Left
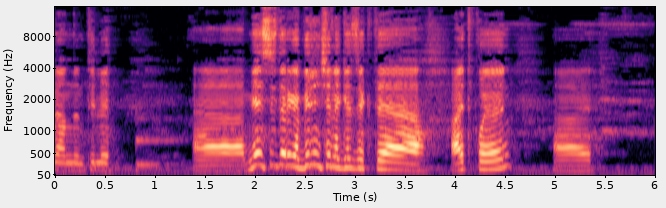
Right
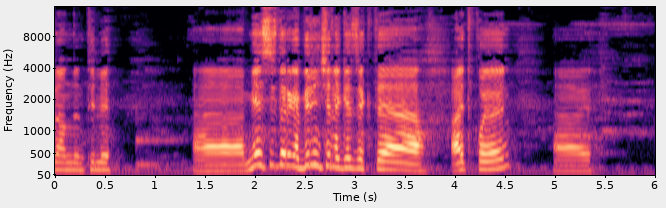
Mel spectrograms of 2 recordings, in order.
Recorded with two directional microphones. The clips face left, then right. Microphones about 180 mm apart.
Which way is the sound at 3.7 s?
20° right (ahead or behind).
